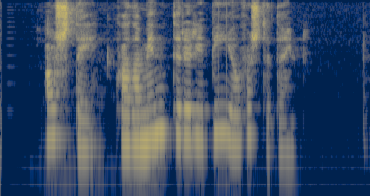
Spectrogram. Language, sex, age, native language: Icelandic, female, 30-39, Icelandic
